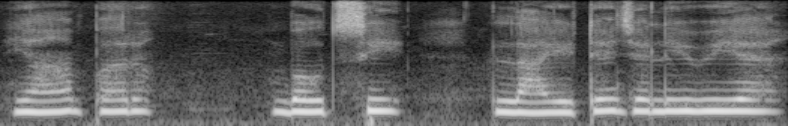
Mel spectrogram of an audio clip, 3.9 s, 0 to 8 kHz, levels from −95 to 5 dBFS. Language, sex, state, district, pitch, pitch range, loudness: Hindi, female, Jharkhand, Deoghar, 240 Hz, 230-245 Hz, -13 LUFS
